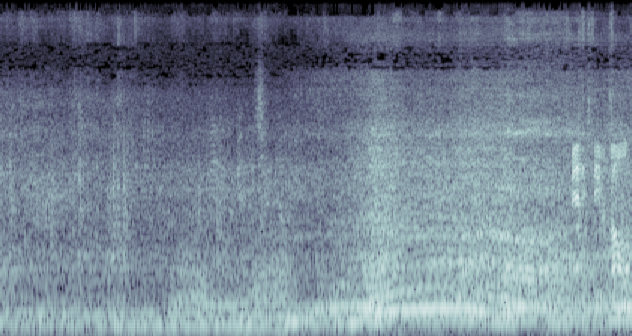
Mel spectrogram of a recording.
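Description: Street drag racing cars, a Ford against a Cadillac, launch and accelerate at a strip, their engines roaring and rising in pitch under a loud announcer speaking throughout.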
